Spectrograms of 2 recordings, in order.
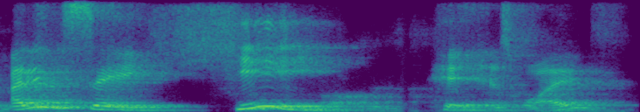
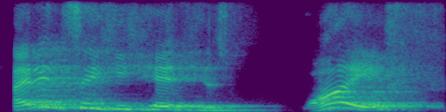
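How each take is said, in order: First: The stress is on "he". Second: The stress is on "wife".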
